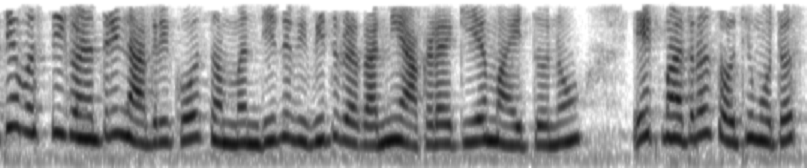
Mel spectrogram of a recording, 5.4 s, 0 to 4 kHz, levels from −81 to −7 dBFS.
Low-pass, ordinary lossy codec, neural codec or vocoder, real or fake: 3.6 kHz; MP3, 32 kbps; vocoder, 22.05 kHz, 80 mel bands, Vocos; fake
